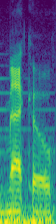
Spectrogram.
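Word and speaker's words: Mako: It's called Makeo. Although in they pronounce it maco, but You make me horny.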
